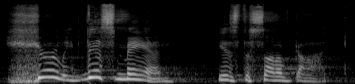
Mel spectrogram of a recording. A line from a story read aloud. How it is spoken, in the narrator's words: the Roman who put him there cried out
